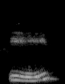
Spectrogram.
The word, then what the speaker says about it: y: and then we add the letter Y which is pronounced e and then we add the number four which is 34.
